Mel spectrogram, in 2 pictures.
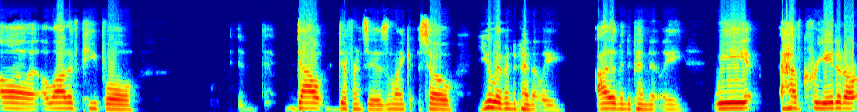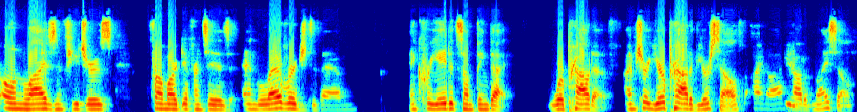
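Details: Adult male speaker; normal speech.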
